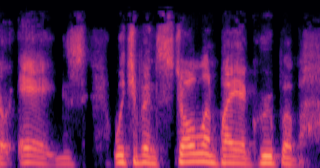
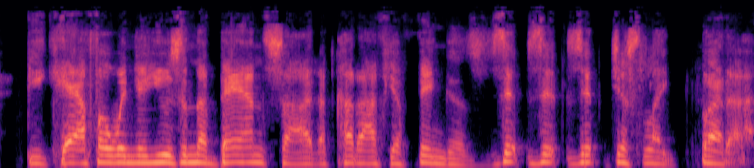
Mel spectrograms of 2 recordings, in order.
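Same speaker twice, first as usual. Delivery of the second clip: Boston accent impression. Quoting a seventh grade shop teacher's bandsaw warning: imitating a boston accent. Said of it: "who had a Boston accent".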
